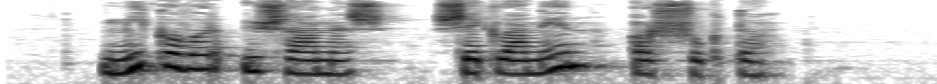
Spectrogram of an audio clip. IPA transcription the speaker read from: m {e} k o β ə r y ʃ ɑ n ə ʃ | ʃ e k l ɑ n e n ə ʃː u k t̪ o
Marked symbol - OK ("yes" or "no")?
no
